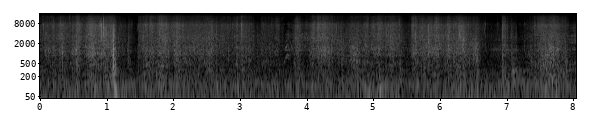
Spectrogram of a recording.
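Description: Plastic bubble wrap rustling and crinkling as it is unwound by hand, going on with a few brief pauses.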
